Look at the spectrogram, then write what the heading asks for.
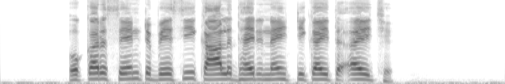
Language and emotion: Maithili, neutral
